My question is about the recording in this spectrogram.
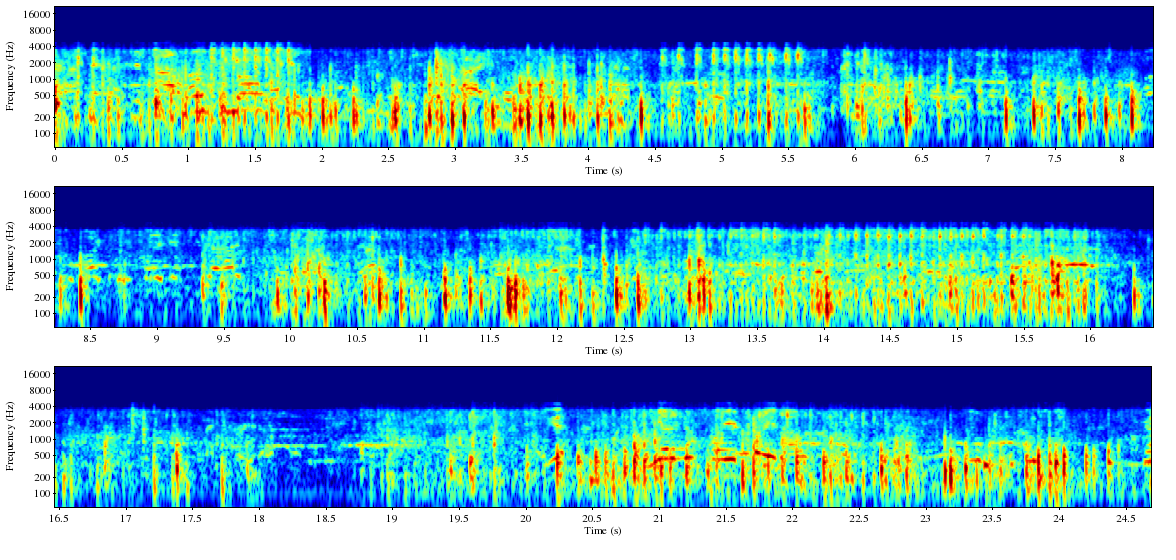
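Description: Paintball markers firing in rapid strings of sharp pops during a game, with indistinct voices under them.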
